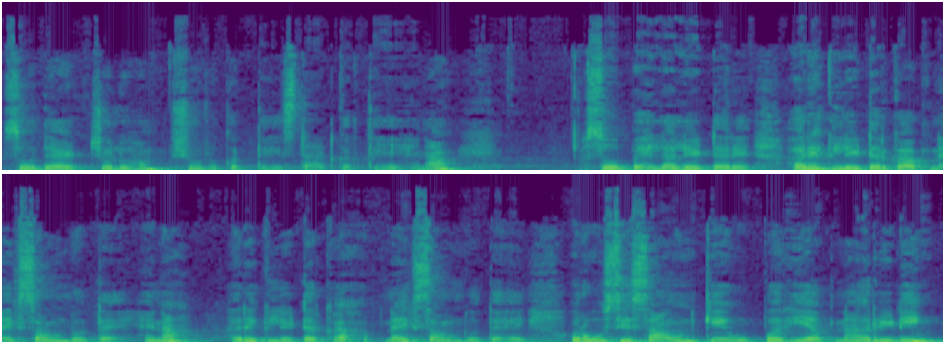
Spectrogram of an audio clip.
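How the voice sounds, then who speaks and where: A woman leads a phonics lesson meant for parents at home. She talks slowly and says each letter sound more than once so it can be copied. Her voice sits a little higher than most. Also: animated, mellow. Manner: slow, repeats sounds for practice. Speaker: teacher.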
